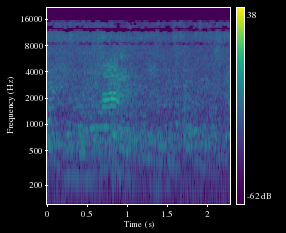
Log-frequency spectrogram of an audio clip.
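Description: Chatter of vendors and shoppers talking among the stalls of a busy covered market, several voices at once, with a brief higher voice about a second in.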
